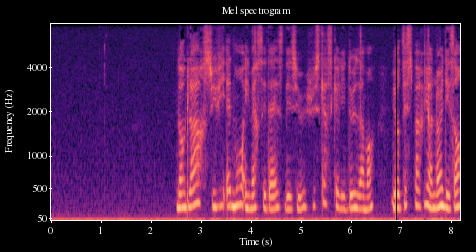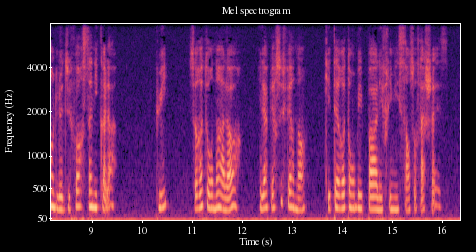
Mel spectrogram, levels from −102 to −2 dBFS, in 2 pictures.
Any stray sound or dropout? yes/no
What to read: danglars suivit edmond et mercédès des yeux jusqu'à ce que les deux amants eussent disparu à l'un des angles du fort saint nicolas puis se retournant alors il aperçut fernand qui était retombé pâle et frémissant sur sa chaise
yes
